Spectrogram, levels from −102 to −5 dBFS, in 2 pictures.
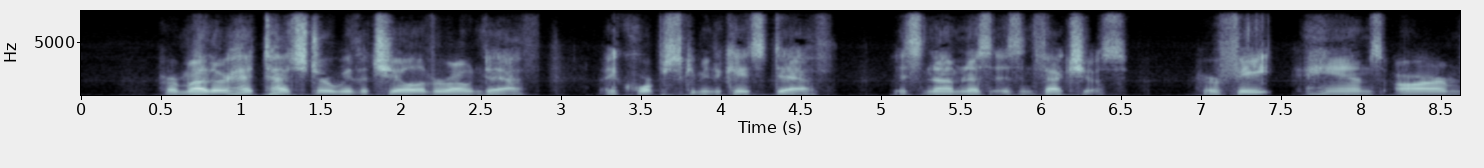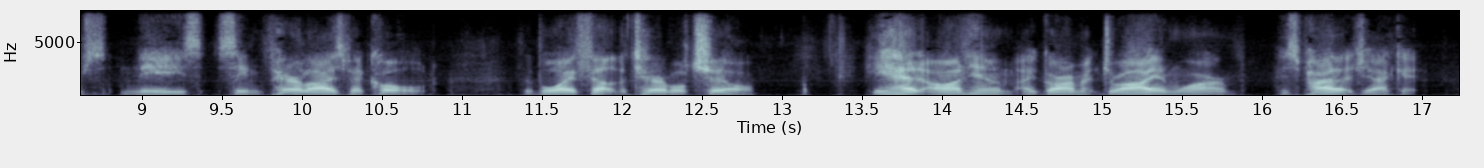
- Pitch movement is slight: Yes, narrow, 1.4 semitones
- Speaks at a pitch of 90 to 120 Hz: No, low, 130 Hz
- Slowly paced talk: No, average, 165 wpm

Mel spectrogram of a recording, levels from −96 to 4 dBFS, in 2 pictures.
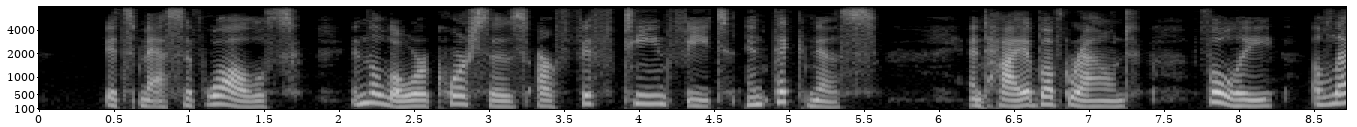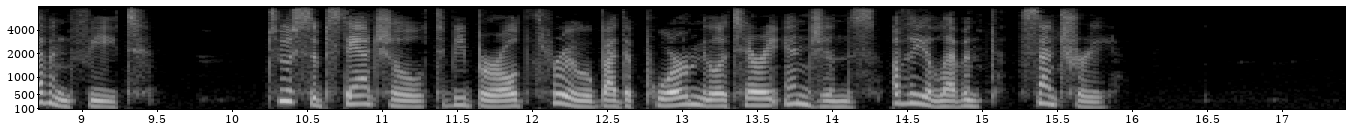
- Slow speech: Yes, slow, 120 wpm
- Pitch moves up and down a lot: Yes, wide, 6.2 semitones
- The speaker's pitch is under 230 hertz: Yes, medium, 185 Hz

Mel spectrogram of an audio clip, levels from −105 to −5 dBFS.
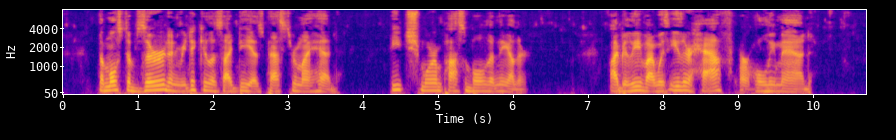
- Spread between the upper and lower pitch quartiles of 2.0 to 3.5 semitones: No, average, 4.3 semitones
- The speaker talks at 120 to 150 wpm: Yes, average, 140 wpm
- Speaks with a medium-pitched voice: No, low, 120 Hz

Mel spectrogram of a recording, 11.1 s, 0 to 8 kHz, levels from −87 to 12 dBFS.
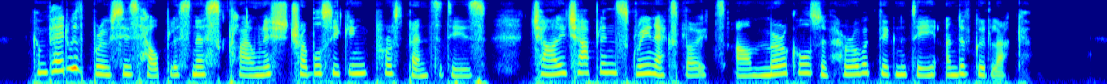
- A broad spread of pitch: No, average, 3.4 semitones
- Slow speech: Yes, slow, 115 wpm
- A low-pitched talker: No, very high, 250 Hz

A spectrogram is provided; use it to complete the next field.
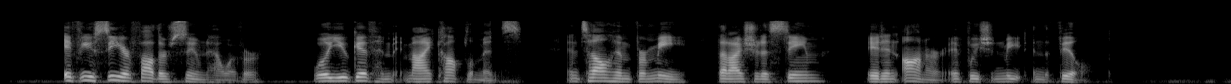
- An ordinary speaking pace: Yes, average, 155 wpm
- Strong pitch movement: No, average, 3.1 semitones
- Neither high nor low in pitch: No, low, 130 Hz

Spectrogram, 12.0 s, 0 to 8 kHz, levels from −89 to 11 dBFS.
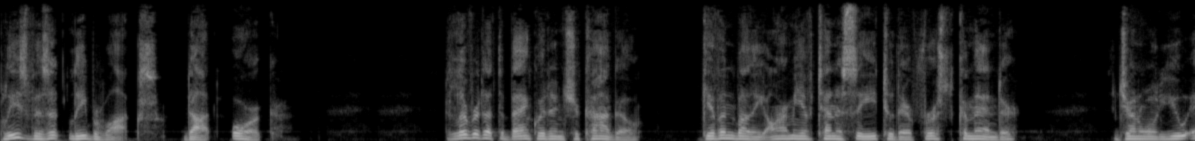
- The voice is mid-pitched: Yes, medium, 145 Hz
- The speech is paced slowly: Yes, slow, 115 wpm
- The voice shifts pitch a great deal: No, narrow, 2.6 semitones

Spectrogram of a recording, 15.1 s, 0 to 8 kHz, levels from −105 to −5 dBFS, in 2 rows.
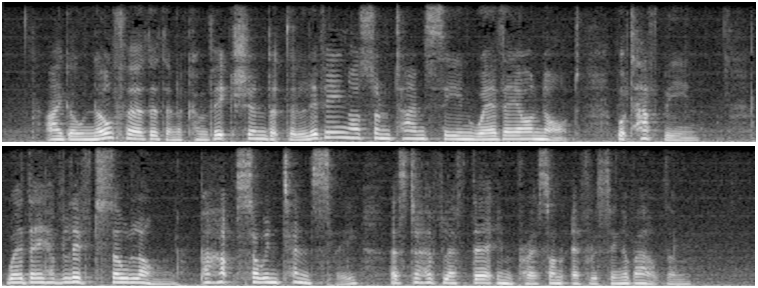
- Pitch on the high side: Yes, high, 200 Hz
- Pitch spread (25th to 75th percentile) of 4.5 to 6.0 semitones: Yes, average, 5.0 semitones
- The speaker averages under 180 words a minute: Yes, average, 150 wpm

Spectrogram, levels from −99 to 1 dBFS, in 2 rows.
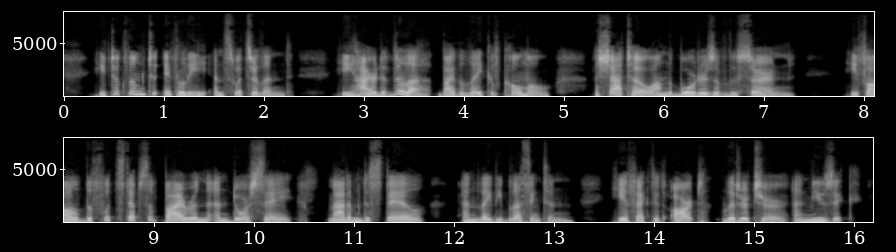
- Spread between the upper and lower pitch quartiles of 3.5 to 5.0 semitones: No, narrow, 2.5 semitones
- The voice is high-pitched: Yes, high, 205 Hz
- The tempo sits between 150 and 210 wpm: Yes, average, 160 wpm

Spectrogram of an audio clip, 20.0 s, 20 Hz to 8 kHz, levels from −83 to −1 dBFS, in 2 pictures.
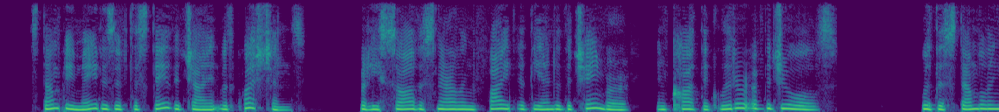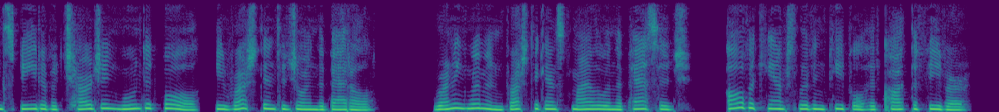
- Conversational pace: Yes, average, 180 wpm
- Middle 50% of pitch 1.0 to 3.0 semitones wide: Yes, average, 2.7 semitones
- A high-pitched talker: Yes, very high, 255 Hz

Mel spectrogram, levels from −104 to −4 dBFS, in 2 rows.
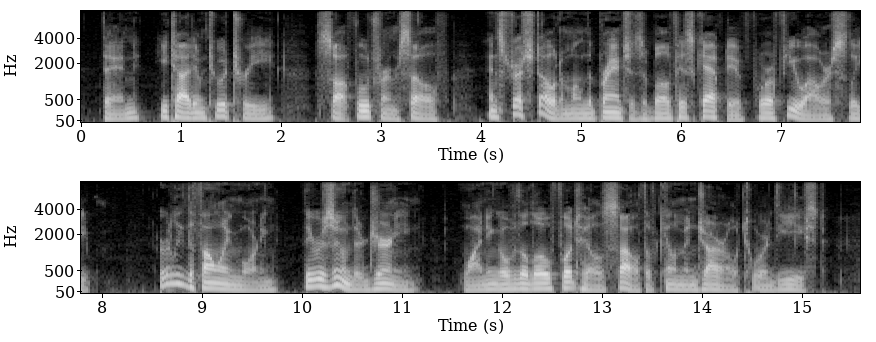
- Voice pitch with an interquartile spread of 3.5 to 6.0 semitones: Yes, average, 4.2 semitones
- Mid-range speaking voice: No, very low, 90 Hz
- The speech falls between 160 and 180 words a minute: Yes, average, 170 wpm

